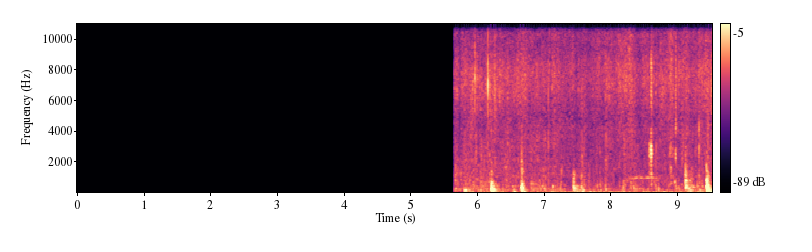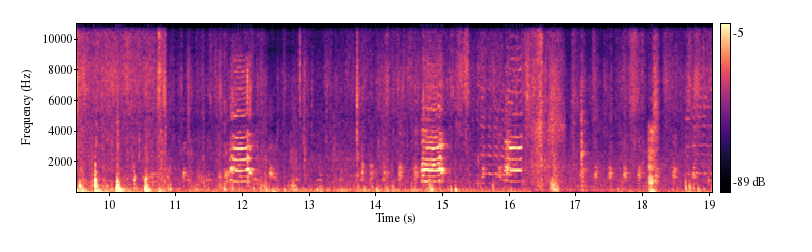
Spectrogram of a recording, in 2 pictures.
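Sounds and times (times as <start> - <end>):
farm animal calling: 5.8 - 19.0
knocks and thumps: 9.1 - 10.9.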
